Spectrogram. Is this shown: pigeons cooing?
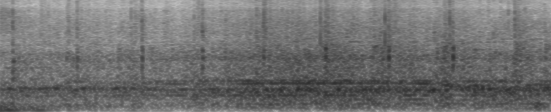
no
